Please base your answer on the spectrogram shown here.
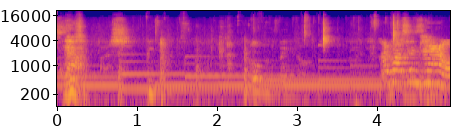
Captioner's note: people mumbling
